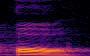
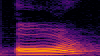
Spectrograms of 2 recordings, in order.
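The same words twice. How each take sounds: First: औ as a long vowel, no R; slow, open औ without R; silent R. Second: और as a long vowel with a light R; slow और, R just sounded; slight R. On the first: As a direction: leave the R off औ entirely. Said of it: "दोनों ही तरीके से correct है". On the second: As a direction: end और on a faint R. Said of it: "इस तरीके से". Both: Shown as a demonstration.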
